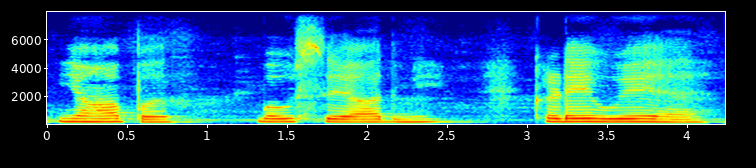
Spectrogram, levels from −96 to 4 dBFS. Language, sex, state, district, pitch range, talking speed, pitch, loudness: Hindi, female, Uttar Pradesh, Saharanpur, 185-210 Hz, 115 wpm, 200 Hz, -16 LUFS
